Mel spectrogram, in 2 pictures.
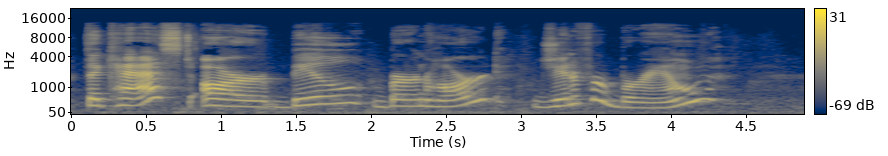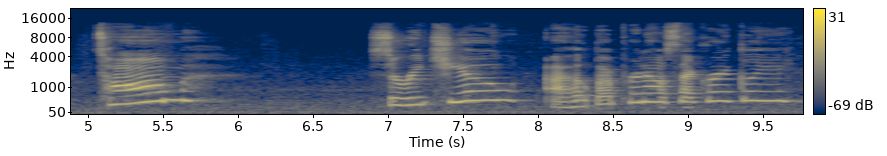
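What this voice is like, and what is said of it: Southern US accent. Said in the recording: “I sound like a hick, and I'm from the South ... I don't always pronounce things in the best way. My Southern accent”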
